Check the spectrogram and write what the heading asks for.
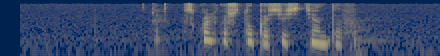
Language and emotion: Russian, sad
